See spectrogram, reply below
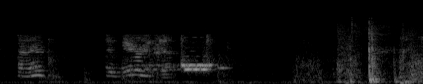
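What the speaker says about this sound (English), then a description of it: "I hate when I get phone calls during a live." A phone rings briefly as a short steady tone during a live paper-crafting stream, quiet and set among intermittent talking and soft handling noises.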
